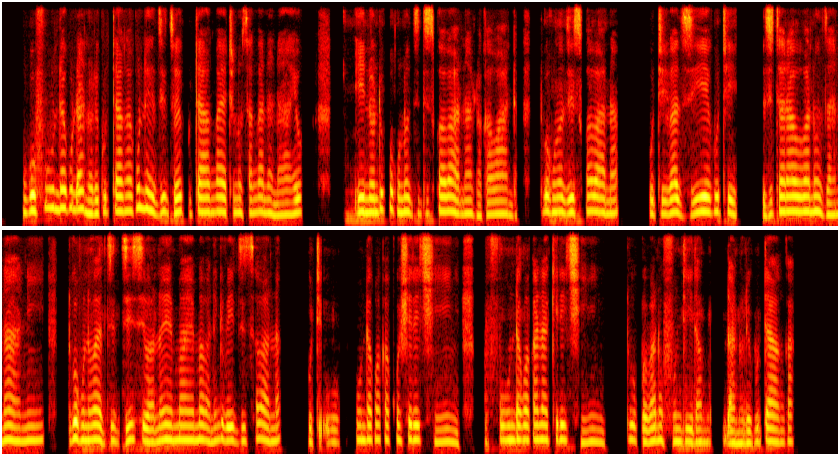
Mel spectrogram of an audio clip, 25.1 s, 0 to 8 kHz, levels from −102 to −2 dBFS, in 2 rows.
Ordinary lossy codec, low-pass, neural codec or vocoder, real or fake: Opus, 64 kbps; 7.2 kHz; none; real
